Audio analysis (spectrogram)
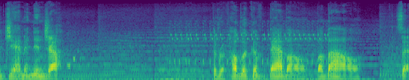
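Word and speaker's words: Babahl: That's about right for pronunciation. Babal, gotcha. I always thought it was like Babel or something.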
